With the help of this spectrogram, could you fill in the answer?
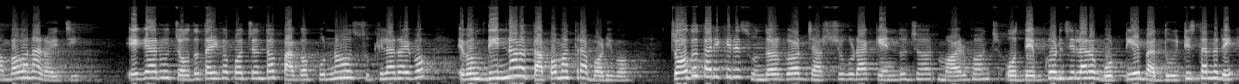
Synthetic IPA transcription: ɔmbʱaβɔnaɾɔɦit͡ʃʰi | eɡaɾut͡ʃɔwd̪ɔt̪aɾikʰɔpɔɾd͡ʒɔnt̪ɔpaɡɔpuɾnɔɦɔsukʰilaɾɔɦibɔebɔŋd̪inːɔɾɔt̪apɔmat̪ɾabɔɽ̤ibɔ | t͡ʃɔwd̪ɔt̪aɾikʰiɾesund̪ɔɾɡɔɽd͡ʒʱaɾsuɡuɽakend̪ud͡ʒʱɔɾmɔjɔɾbʱɔnt͡ʃod̪eb̚ɡɔɽd͡ʒilaɾɔɡoʈiebad̪ujʈist̪ʰanɔɾe

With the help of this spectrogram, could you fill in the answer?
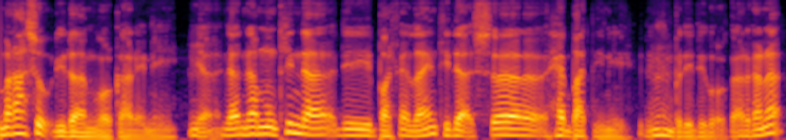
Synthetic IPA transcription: məɾasʊʔdidalamɡɔ̰lka̰ɾḭnḭja̰dandanmuŋkɪndadipart̪alaɪnt̪idaʔsəhebat̪inḭsəpərt̪idiɡɔ̰lka̰rkaana

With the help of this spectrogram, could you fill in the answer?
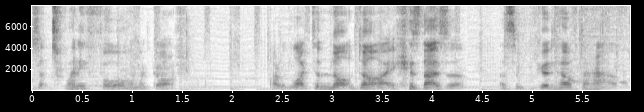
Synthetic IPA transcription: zɨtʰw̥ɛ̃ɾ̃ifɔɹoʊmaɪɡɑ̰ʃ | ʔa̰ɪwədˡlaɪk̚tʰɨnət̚d̥aɪkʰʌzðəɾɨzəðæ̰tsɨɡʊd̚ɦɛlˠθtʰɨə̰v̥

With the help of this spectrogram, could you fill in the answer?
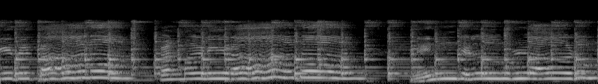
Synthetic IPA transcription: ɪðɯt̪aːnɐkɐɳmɐɳiɾaːðɐ | nɪɲd͡ʒɪlʊɭːaːɽɯm

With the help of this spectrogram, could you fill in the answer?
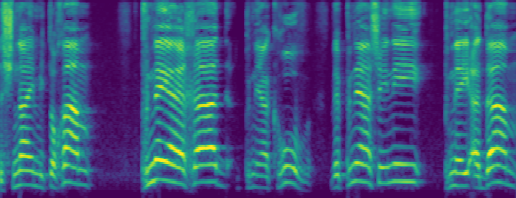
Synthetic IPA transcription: lʃnaimːit̪o̞χam | pne̞jhaeχad̪pnejhakʁuv | vepnejhaʃe̞ni | pne̞jad̪am

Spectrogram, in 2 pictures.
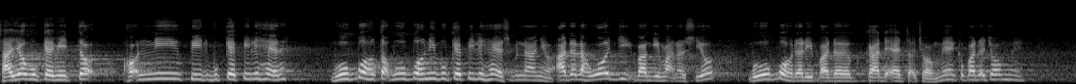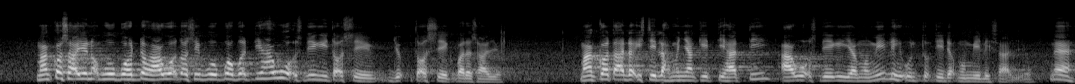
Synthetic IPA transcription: sajobukamit̪ɔʔhɔʔnipibukɛpiliɦɛnɛh | bəubɔht̪ɔʔbəɣubɔhnibukapiliɦɛnsəbənarɲɔʔa̰dalahwod͡ʒiʔbaɡimaʔnusiobəɾubɔhdaɾipadakəadaʔat̪ɔʔt͡ʃomɛkəpadat͡ʃomɛ | makosajonɔʔbəɣubɔhdɔhawɔʔt̪ɔʔsebəɾubɔhbərt̪iawɔʔsədiɾit̪ɔʔset̪ɔʔsekəpadasa̰jo̰ | makot̪adoʔist̪ilahməɲakit̪iɦat̪iawɔʔsəndiɾijaŋməmilɪhunt̪ʊʔ̚t̪idɔʔ̚məmilɪhsa̰jo̰nɛh

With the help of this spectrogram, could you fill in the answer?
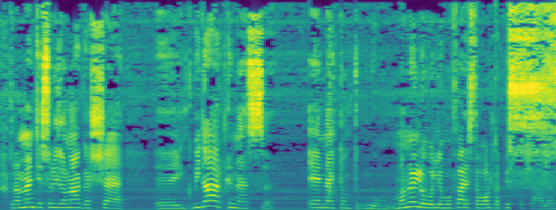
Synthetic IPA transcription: nat̪uɾalmɛnt̪ɛsːɔlit̪onakaʃːɛ | iŋkuwid̪aɾknɛs | ɛnːajt̪ɔnt̪oɡlumːanːojlovɔlːaːmʊfaːɾɛst̪avɔlt̪apjuspɛt͡ʃaːle

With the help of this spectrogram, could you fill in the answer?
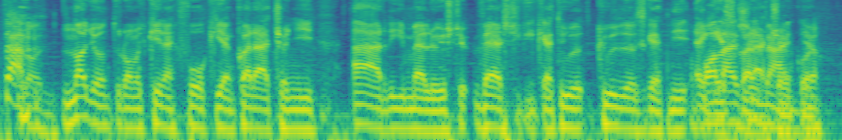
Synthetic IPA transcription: t̪anɒɟo̞nt̪ud̪o̞mho̞ckinɛkfoɡokiɛŋkɒɾaːt͡ʃo̞ɲiaːrːiːmɛløːʃvɛrʃikikɛt̪ykyld̪øzɡɛt̪niʔɛɡeaskɒɾa̰ːt͡ʃo̞̰ɲko̰

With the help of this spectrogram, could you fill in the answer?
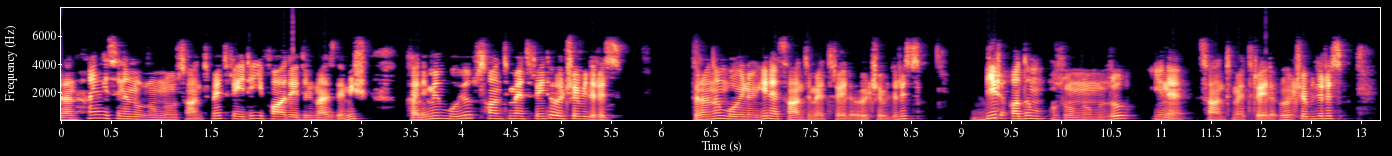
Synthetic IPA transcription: d̪ænhaɲɟisininuzunlˠuːsant̪ʰi̥mɛt̪ɾeilʲɛifaːd̪eːd̪ilʲmæzd̪e̞miʃkʰalʲeminbo̞jusant̪ʰimɛt̪ɾejlʲɛølʲt͡ʃʰe̞bilʲiɾiz̥ | t̪ɯɾanɯnbo̞junujinɛsant̪ʰimɛt̪ʰɾejlʲɛølʲt͡ʃʰe̞bilʲiɾiz̥ | biɾad̪ɯmuzunlˠuːmuzujinɛsant̪ʰimɛt̪ʰɾejlʲɛʔø̞lʲt͡ʃʰe̞bilʲiɾiz̥

